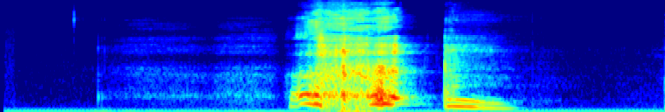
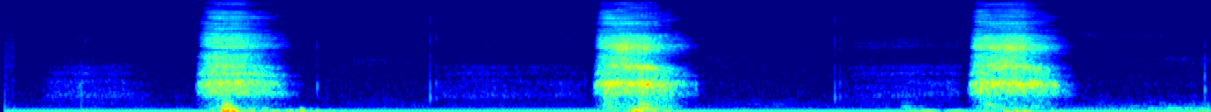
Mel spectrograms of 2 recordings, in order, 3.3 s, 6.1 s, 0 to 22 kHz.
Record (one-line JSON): {"cough_length": "3.3 s", "cough_amplitude": 21124, "cough_signal_mean_std_ratio": 0.35, "exhalation_length": "6.1 s", "exhalation_amplitude": 2376, "exhalation_signal_mean_std_ratio": 0.46, "survey_phase": "beta (2021-08-13 to 2022-03-07)", "age": "45-64", "gender": "Female", "wearing_mask": "No", "symptom_cough_any": true, "symptom_runny_or_blocked_nose": true, "symptom_sore_throat": true, "symptom_fatigue": true, "symptom_onset": "12 days", "smoker_status": "Current smoker (1 to 10 cigarettes per day)", "respiratory_condition_asthma": false, "respiratory_condition_other": false, "recruitment_source": "REACT", "submission_delay": "3 days", "covid_test_result": "Negative", "covid_test_method": "RT-qPCR", "influenza_a_test_result": "Negative", "influenza_b_test_result": "Negative"}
